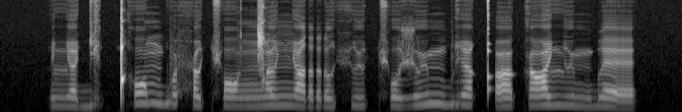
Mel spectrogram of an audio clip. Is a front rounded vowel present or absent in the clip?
present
